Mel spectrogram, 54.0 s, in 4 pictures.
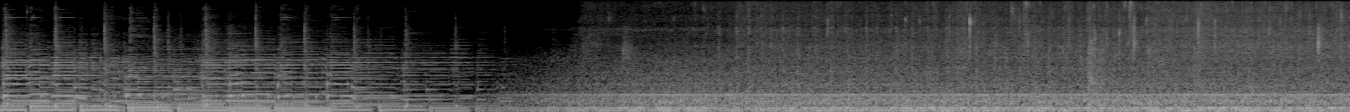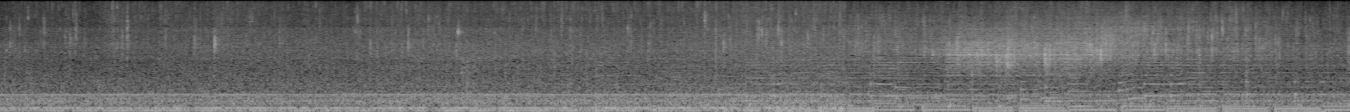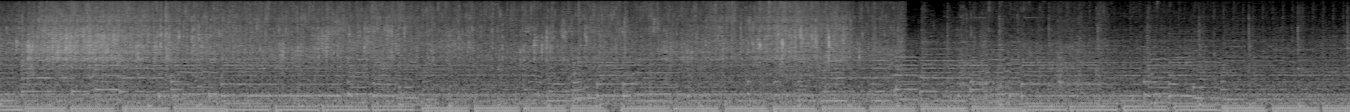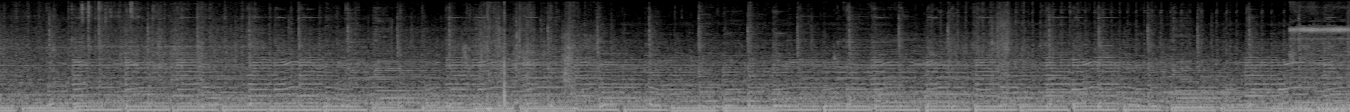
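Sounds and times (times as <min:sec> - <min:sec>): okra sizzling in hot oil: 0:05.7 - 0:46.4.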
